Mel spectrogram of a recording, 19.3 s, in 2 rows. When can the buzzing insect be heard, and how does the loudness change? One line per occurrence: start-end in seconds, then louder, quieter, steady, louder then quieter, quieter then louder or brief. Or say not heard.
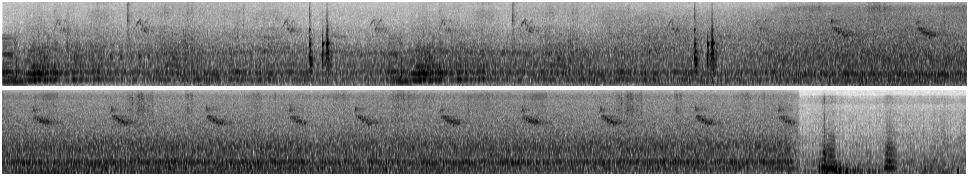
0.0-19.2 steady.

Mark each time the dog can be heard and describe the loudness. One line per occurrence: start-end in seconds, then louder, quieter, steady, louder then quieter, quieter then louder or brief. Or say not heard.
not heard.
